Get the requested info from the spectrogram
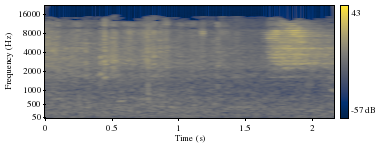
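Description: Short track speed skating blades scraping and hissing across the ice, with a louder, sharp scrape near the end, over steady arena noise.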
